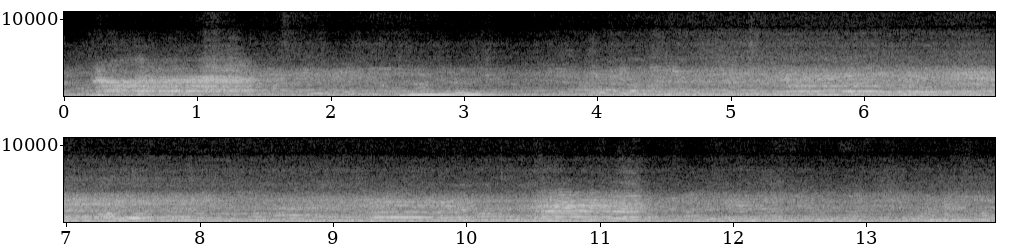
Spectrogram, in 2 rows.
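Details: Sheep at the Royal Winter Fair 2023, Toronto, Canada: two quavering, nasal bleats about ten seconds apart, each lasting about a second, over constant voices and background rumble from the busy fairground.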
